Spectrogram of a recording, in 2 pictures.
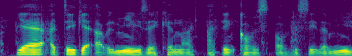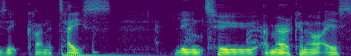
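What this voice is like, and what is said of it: Southeast London accent. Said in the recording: “I want people to hear I'm from Southeast London. I want them to know I'm from Catford ... I definitely hear my accent”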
